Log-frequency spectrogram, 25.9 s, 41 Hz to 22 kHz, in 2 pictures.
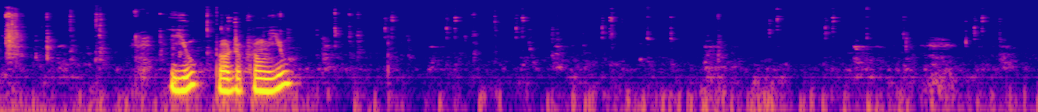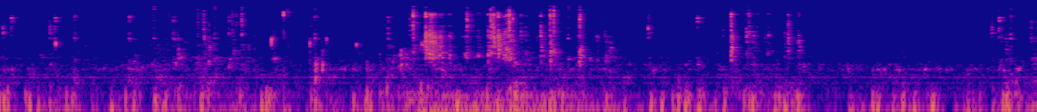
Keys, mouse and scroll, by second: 0.2 scroll up 2, 0.5 KP_1, 1.1 Tab, 1.3 a, 2.8-5.8 typing, 6.6-6.9 scroll up 3, 6.9 s, 7.6 Tab, 7.9 scroll down 4, 8.1 middle click, 9.1 z, 9.2-10.4 scroll down 1, 10.4 right click, 10.6 scroll up 2, 10.8-13.0 middle drag, 13.0 click, 13.9 middle click, 14.8-15.6 scroll up 5, 14.9 middle click, 15.6 shift+middle click, 16.0 scroll up 1, 16.3-16.9 scroll down 4, 16.9 middle click, 17.8 scroll up 1, 18.0 scroll down 1, 18.1 middle click, 18.4-18.8 scroll up 2, 18.8 KP_3, 19.3 scroll up 2, 19.5 Tab, 19.7 z, 20.1-21.7 shift+middle drag, 21.7 click, 22.1 z, 22.8 g, 25.6 middle click.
